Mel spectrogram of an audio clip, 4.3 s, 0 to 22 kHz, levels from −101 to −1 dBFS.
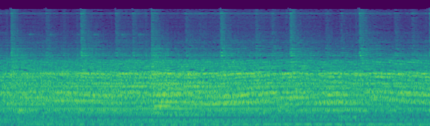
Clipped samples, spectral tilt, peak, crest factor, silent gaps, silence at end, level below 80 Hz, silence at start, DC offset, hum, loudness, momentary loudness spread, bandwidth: under 0.1%; -3 dB/octave; -6 dBFS; 14 dB; none; 0 s; -42 dBFS; 0 s; under 0.1%; none; -20 LUFS; 3 LU; 16.5 kHz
